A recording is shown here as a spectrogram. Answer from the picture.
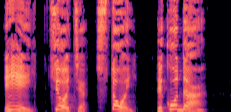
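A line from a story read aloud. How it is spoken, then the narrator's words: Girl shouting belatedly after. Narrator (Russian): Запоздала, крикнула ей в спину девчонка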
